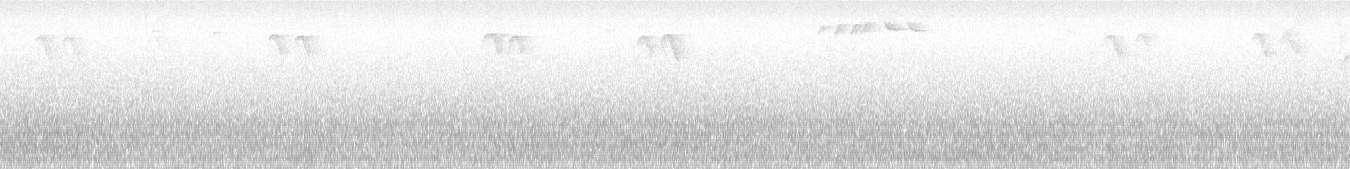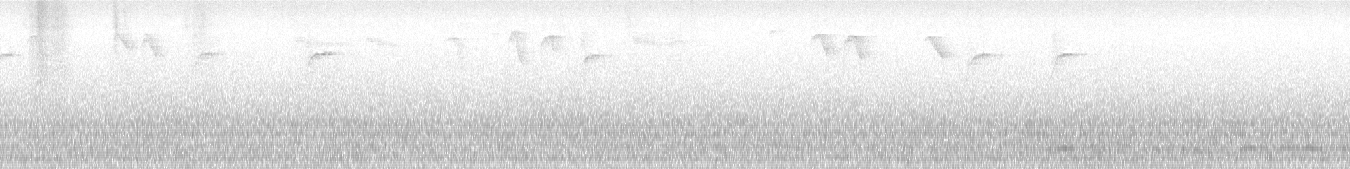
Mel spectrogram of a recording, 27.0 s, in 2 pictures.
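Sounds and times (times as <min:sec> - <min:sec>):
steady rushing hiss: 0:11.6 - 0:18.4
small birds chirping: 0:12.5 - 0:15.8.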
